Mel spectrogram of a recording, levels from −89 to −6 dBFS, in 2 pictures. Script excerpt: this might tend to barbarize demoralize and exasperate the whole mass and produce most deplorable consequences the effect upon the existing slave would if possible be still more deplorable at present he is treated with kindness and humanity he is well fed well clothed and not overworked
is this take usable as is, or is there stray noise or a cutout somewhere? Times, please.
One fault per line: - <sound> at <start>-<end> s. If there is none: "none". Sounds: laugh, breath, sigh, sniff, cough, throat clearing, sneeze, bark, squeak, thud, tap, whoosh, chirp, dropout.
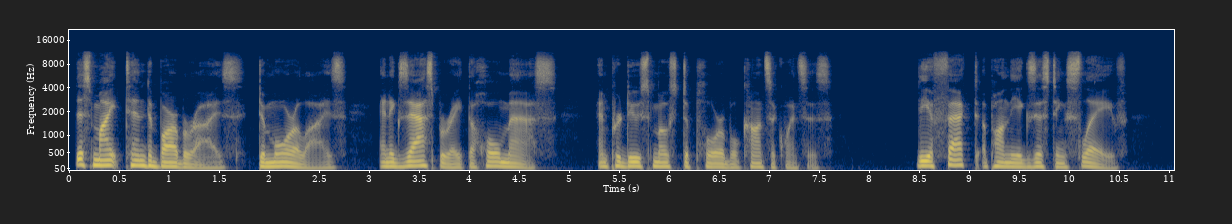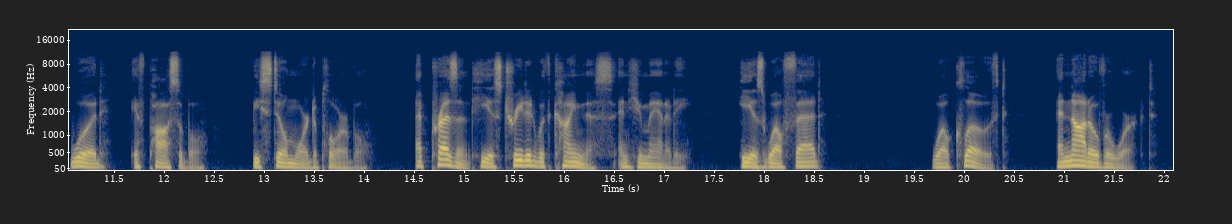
none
